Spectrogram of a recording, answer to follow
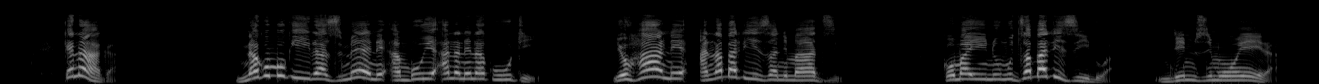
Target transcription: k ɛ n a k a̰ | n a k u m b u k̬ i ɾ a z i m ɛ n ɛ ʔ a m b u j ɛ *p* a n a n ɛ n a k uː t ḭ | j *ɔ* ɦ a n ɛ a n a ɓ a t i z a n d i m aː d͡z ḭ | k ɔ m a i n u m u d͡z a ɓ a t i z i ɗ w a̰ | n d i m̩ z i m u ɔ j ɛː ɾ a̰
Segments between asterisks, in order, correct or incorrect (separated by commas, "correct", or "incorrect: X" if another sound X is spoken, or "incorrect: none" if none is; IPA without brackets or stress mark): incorrect: ʔ, correct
